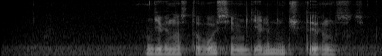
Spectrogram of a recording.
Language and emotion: Russian, neutral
